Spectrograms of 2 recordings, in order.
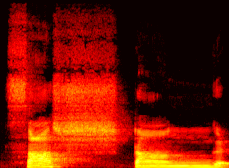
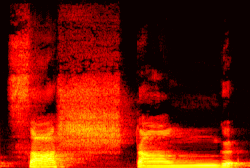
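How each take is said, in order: No difference in how they are said.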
